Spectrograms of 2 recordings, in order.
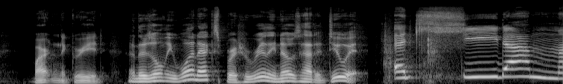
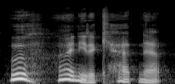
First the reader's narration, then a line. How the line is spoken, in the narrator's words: Martin said with a yawn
